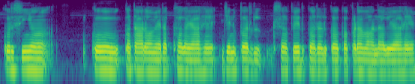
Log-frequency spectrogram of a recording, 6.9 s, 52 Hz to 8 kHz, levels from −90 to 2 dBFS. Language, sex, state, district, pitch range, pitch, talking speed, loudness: Hindi, male, Uttar Pradesh, Varanasi, 110-120 Hz, 115 Hz, 130 wpm, -13 LUFS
